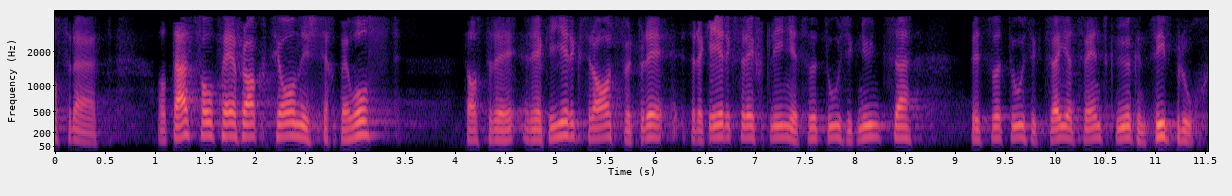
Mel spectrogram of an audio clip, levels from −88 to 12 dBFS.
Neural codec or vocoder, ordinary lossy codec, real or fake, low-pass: codec, 24 kHz, 0.9 kbps, DualCodec; MP3, 24 kbps; fake; 3.6 kHz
